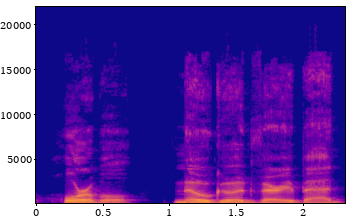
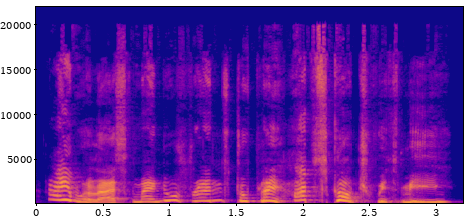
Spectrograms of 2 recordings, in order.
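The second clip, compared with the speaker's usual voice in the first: high furry-monster puppet voice; eager little monster asking to play; high, bright puppet monster voice; hopeful Grover; 5 dB louder than usual. Acted. Grover voiced in picture book.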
